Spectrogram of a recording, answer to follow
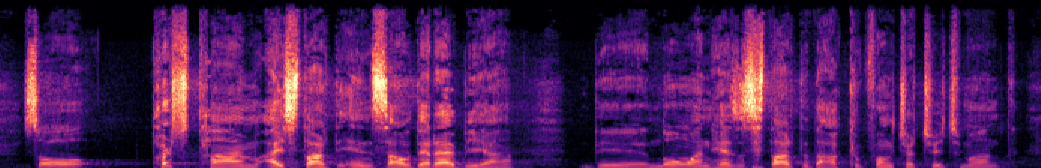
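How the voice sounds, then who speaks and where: With a Korean accent, a man speaks at a fairly high pitch and fairly slow pace with ordinary pitch variation. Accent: non-native English, Korean. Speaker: oriental medicine doctor giving product talk. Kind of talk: product presentation to audience. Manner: halting.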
